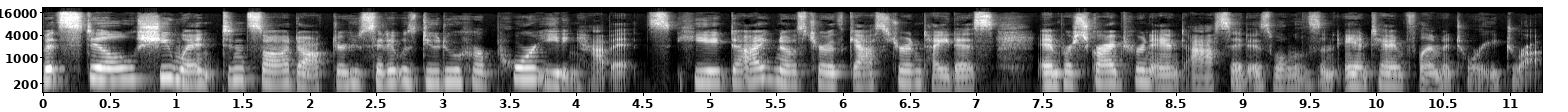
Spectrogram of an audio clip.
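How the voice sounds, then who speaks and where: Recorded very cleanly with a silent background, a woman with a plain, everyday voice speaks at a moderate pace, her fairly high pitch carrying lively intonation. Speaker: podcast host and storyteller. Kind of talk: true-crime narration, storytelling read with a casual, chatty tone. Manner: conversational, wry, with lukewarm humor and asides.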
